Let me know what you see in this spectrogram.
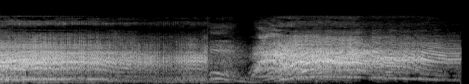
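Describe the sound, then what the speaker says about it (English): A person wearing a blindfold yells at full volume in a long, strained, groaning cry, breaking off briefly midway before resuming just as loud and then cutting off abruptly, close and alone without other talk. "What does that have to do with yelling with a blindfold on?"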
